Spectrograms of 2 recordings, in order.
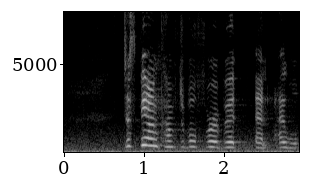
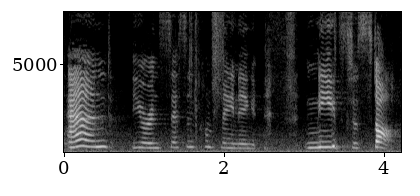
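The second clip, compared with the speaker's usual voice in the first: slow, deliberate, louder at the end; stern warning; 3 dB louder, slower than usual. Acted. Leader laying down rules to Udo, slow stern warning. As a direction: drag it out to make the point. Scolding slowly.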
